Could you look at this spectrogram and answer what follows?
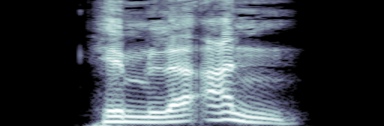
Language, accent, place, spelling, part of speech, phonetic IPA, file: German, Germany, Berlin, himmle an, verb, [ˌhɪmlə ˈan], De-himmle an.ogg
- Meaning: inflection of anhimmeln: 1. first-person singular present 2. first/third-person singular subjunctive I 3. singular imperative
